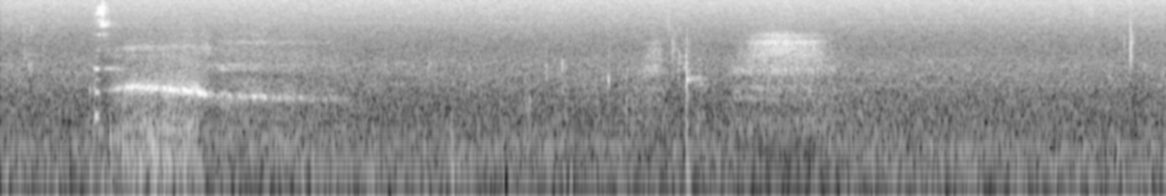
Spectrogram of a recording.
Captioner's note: exhales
